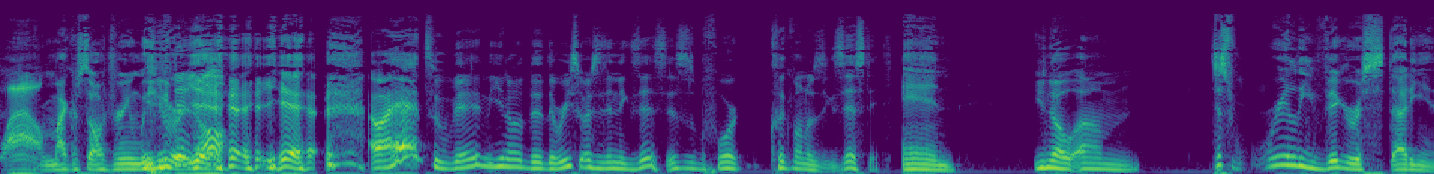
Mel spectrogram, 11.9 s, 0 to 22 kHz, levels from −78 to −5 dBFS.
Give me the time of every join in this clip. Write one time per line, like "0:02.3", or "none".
0:07.4
0:10.4

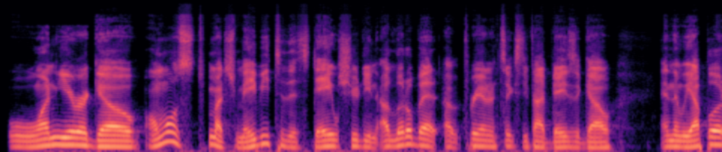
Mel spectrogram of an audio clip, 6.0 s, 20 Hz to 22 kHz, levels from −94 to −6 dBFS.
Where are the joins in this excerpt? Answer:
0:01.7
0:02.8
0:03.8

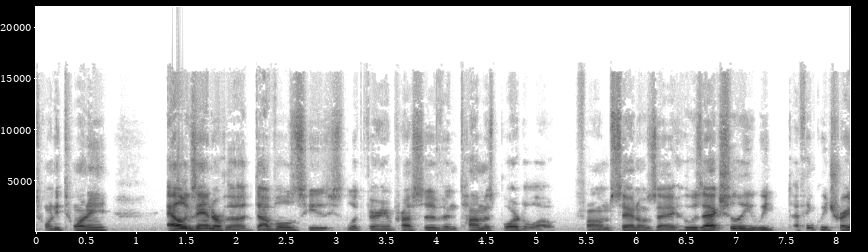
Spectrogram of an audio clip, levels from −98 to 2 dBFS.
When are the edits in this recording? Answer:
0:01.9
0:05.3

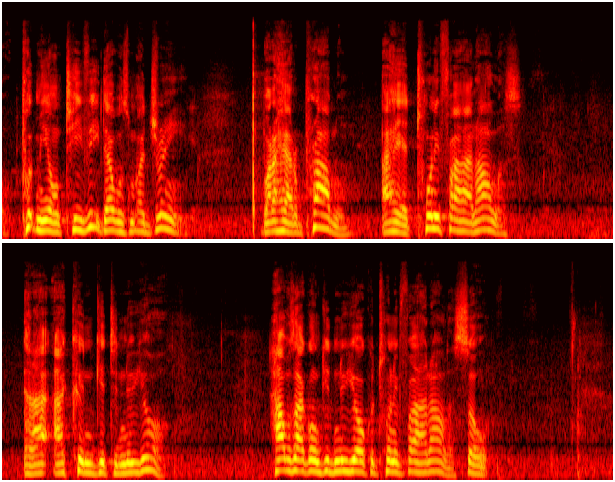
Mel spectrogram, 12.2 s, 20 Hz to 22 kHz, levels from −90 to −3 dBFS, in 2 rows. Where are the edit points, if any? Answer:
none

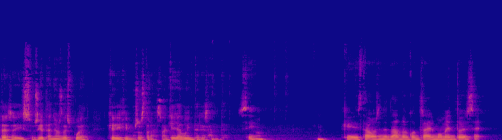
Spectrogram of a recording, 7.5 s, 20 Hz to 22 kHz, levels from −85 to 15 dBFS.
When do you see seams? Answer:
0:01.4

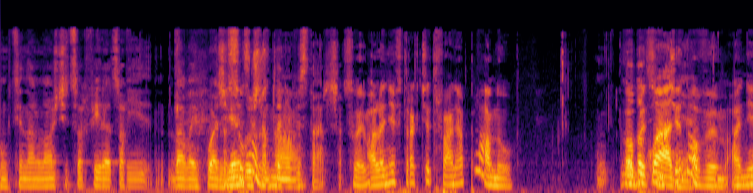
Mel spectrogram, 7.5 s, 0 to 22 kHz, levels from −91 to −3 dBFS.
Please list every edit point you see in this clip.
0:01.3
0:02.4
0:03.7

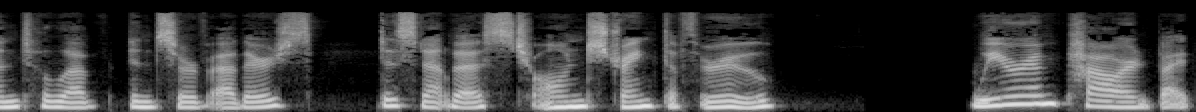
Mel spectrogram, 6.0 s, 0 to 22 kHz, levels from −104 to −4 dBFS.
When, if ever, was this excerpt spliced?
0:01.9
0:02.2
0:02.7
0:03.4

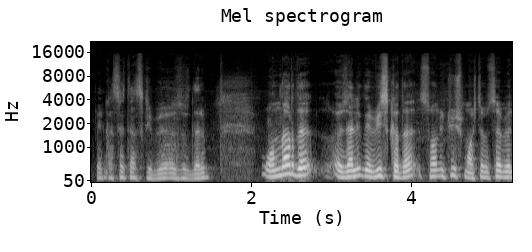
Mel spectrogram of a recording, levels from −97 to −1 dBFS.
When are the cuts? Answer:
none

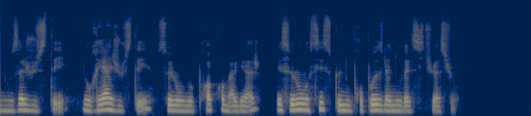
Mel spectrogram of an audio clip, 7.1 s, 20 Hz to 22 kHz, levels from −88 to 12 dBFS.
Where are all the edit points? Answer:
0:03.6

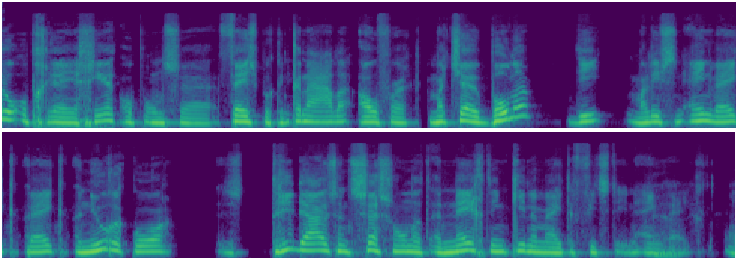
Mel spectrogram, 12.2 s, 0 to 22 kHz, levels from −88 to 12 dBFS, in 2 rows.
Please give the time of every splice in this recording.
0:01.0
0:02.4
0:03.5
0:06.3

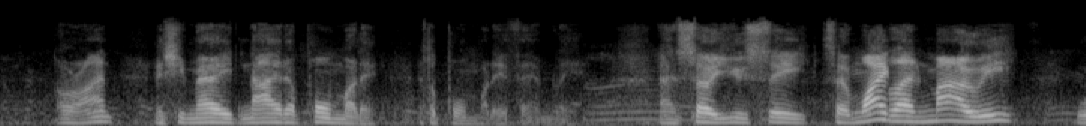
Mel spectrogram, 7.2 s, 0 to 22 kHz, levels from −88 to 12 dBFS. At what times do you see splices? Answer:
0:02.8
0:05.4
0:05.9

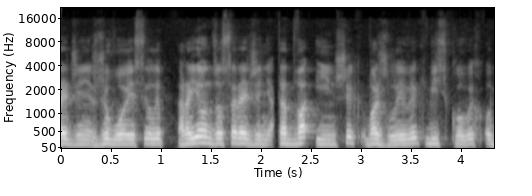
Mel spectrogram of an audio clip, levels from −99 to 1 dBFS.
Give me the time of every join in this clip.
0:01.0
0:02.1

